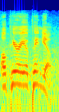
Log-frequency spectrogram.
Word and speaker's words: Piriyapinyo: the name begins with a P but it's pronounced Opie reopen yo go figure as we mentioned earlier what a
